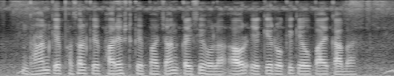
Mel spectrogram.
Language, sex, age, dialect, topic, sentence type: Bhojpuri, male, 31-35, Western, agriculture, question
